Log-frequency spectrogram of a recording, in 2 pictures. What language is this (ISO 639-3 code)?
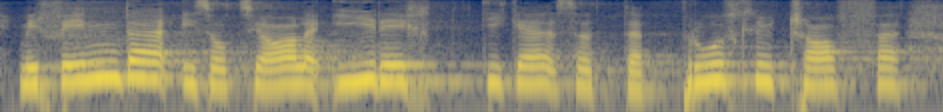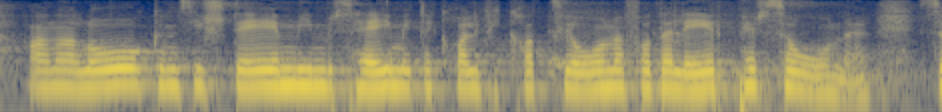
gsw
